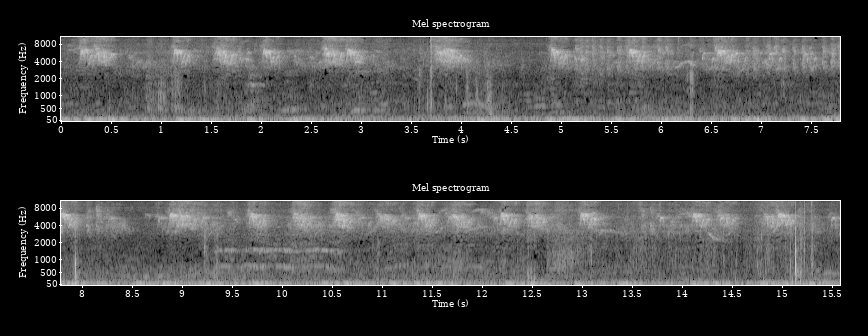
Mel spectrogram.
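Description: Small birds chirping steadily, short high chirps several times a second.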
